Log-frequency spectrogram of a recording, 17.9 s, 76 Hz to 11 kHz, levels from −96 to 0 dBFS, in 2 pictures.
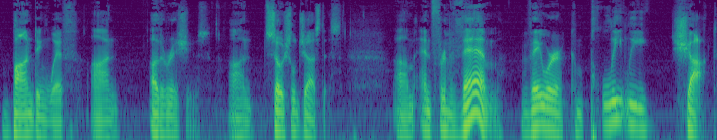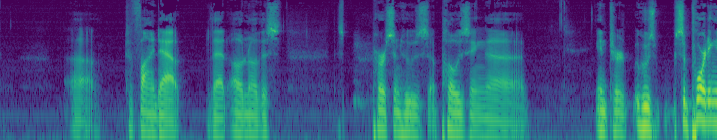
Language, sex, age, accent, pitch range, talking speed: English, male, 50-69, American, 85-105 Hz, 105 wpm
